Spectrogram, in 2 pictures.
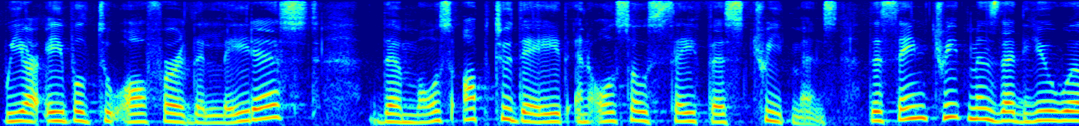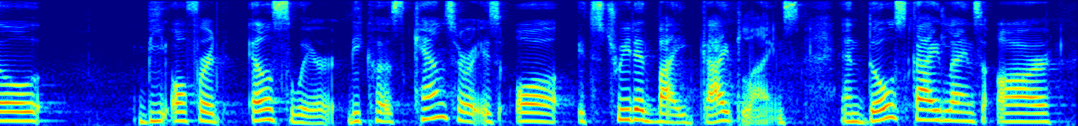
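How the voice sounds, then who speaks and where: A woman's voice: medium pitch, measured pace, warm tone. A woman doctor in her forties from Puerto Rico, with a Puerto Rican accent and Spanish as her first language, explaining things earnestly and step by step in a TV interview. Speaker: cancer doctor.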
